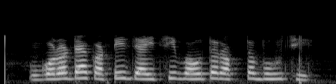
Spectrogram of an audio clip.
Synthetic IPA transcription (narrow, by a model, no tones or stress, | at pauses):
ɡoɽoʈakɔʈid͡ʒajt͡ʃʰibɔɦut̪ɔɾɔk̚t̪ɔbʱuɦut͡ʃʰi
